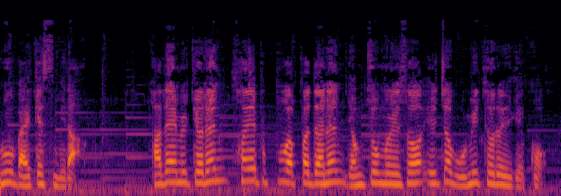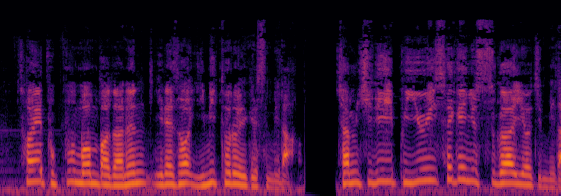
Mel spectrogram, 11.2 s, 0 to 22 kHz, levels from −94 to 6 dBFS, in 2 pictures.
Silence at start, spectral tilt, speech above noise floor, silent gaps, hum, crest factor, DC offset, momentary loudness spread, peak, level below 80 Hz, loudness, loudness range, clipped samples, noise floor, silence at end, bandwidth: 0 s; -6.5 dB/octave; 20 dB; 8.89-8.96 s; none; 16 dB; under 0.1%; 8 LU; -14 dBFS; -56 dBFS; -31 LUFS; 3 LU; under 0.1%; -50 dBFS; 0 s; 15.5 kHz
